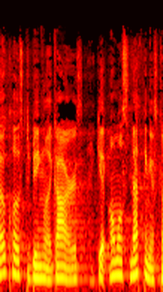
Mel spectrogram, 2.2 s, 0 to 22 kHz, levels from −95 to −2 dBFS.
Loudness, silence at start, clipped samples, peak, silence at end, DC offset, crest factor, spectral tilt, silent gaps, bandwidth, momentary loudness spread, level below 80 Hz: -27 LUFS; 0 s; under 0.1%; -10 dBFS; 0 s; under 0.1%; 16 dB; -5.5 dB/octave; none; 15.5 kHz; 5 LU; -56 dBFS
